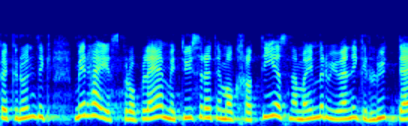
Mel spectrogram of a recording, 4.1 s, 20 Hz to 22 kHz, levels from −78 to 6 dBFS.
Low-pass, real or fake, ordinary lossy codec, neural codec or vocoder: 7.2 kHz; fake; none; codec, 16 kHz, 16 kbps, FunCodec, trained on Chinese and English, 50 frames a second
